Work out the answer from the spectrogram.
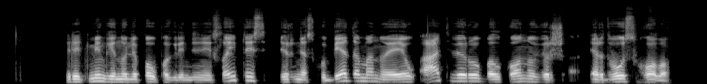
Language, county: Lithuanian, Alytus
